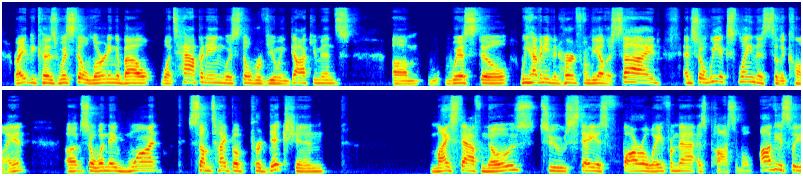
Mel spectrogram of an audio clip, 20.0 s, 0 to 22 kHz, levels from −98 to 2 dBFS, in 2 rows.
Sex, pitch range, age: male, 145-175 Hz, 30-49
